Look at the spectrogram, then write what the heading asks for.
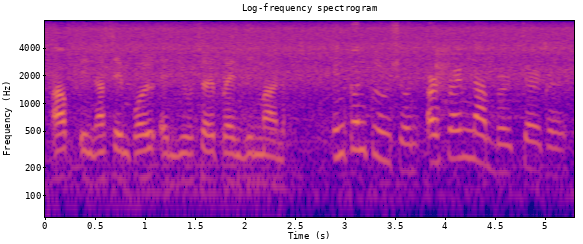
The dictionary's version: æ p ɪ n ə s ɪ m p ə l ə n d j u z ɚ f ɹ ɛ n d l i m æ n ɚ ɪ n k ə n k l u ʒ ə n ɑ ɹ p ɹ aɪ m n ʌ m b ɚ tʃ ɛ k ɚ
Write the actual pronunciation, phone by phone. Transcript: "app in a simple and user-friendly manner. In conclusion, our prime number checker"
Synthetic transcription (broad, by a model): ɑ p ɪ n ə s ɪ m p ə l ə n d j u s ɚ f ɹ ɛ n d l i m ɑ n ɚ ɪ n k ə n k l u ʃ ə n ɑ ɹ f ɹ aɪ m n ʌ m b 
